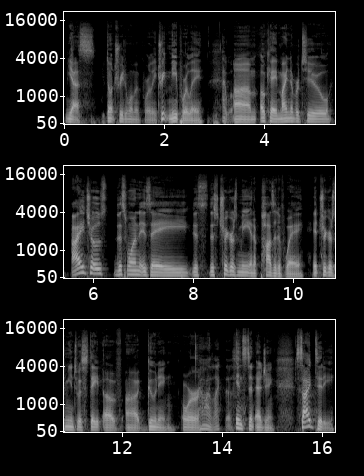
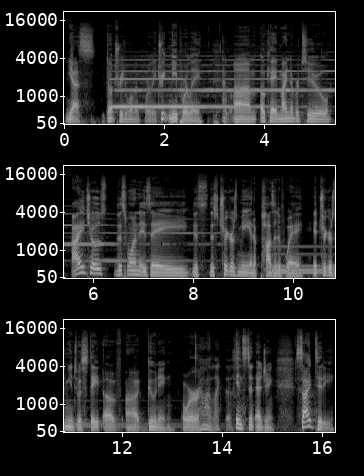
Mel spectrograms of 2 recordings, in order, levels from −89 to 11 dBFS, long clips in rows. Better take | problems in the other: first | background music; loud; throughout; 6 dB below the speech

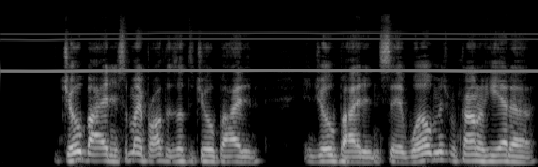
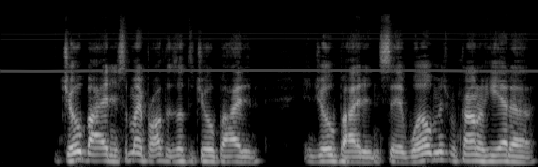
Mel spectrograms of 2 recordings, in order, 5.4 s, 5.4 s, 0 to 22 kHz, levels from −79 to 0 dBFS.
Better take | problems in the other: second | high-pitched whine; loud; throughout; 4 kHz, 9 dB below the speech; faint in the second

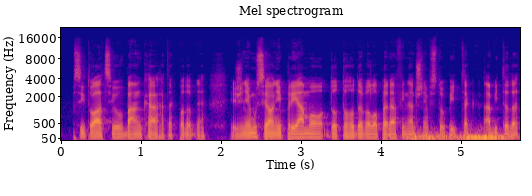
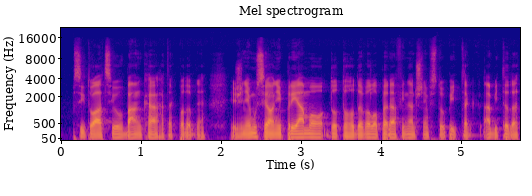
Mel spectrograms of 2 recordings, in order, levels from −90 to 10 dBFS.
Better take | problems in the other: second | rain or running water; loud; from 4 s on; 1 dB below the speech

